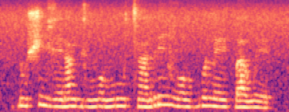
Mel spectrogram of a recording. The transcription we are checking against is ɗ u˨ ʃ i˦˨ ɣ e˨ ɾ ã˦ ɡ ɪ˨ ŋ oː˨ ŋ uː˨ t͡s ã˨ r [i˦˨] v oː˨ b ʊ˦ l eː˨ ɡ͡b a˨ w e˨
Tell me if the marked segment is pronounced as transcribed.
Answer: no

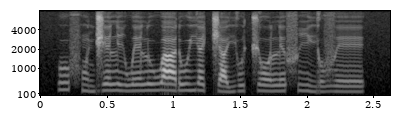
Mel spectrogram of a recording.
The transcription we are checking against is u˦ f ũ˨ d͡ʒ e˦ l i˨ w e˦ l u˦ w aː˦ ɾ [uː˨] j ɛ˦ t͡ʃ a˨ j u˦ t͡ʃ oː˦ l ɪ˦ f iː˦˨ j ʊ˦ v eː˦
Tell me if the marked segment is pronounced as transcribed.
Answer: no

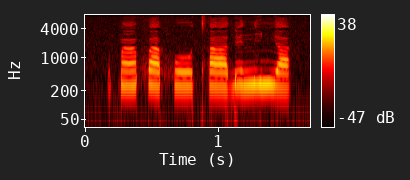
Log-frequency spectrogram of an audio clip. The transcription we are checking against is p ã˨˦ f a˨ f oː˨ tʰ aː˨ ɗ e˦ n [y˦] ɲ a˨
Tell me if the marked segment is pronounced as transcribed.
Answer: no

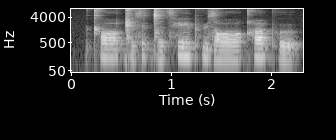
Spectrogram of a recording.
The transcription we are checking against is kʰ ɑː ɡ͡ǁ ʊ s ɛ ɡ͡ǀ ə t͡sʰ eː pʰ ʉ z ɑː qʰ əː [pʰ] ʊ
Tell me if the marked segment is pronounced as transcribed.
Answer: yes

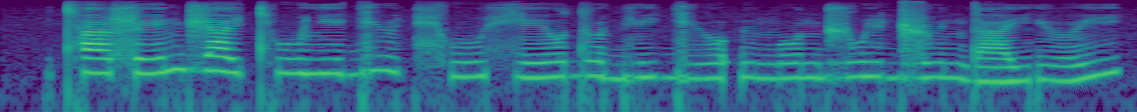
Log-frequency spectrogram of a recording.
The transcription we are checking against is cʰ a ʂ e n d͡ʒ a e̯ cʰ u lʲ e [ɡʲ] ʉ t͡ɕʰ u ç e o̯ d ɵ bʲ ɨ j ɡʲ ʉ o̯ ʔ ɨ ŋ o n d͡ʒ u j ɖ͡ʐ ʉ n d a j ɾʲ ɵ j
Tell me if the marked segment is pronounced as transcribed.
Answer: yes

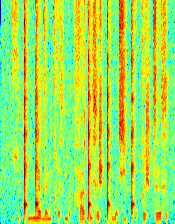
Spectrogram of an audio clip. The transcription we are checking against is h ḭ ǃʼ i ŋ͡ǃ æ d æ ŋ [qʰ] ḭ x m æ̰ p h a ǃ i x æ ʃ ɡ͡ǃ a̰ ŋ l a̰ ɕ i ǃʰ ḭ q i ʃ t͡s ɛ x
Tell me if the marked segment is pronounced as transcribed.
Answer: yes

